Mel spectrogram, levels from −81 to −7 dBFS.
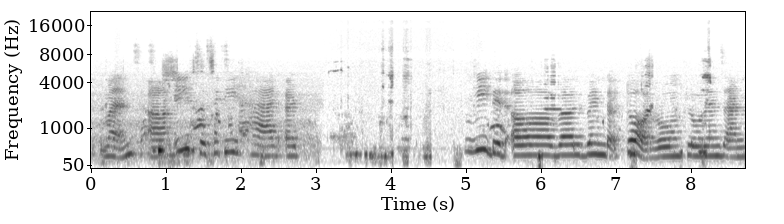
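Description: It's a speech clip, and from the start to 2.42 s and again from 5.19 to 8.72 s the voice dips and breaks up, with the worse drops in the second stretch: speech suppressed in double talk, likely an echo canceller ducking everything while both ends talk. There's also an echo leak, a copy of the voice trailing about 190 ms behind, from 0.67 to 3.09 s and in bursts at 5.38, 6.03, 6.8 and 8.19 s, sometimes nearly as loud as the voice itself, likely loudspeaker pickup the far end's canceller didn't fully remove.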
